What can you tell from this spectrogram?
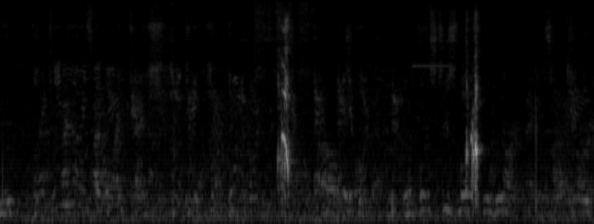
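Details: Baby with hiccups: two short, sharp hiccups about three seconds apart over quiet room noise and soft adult talk.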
